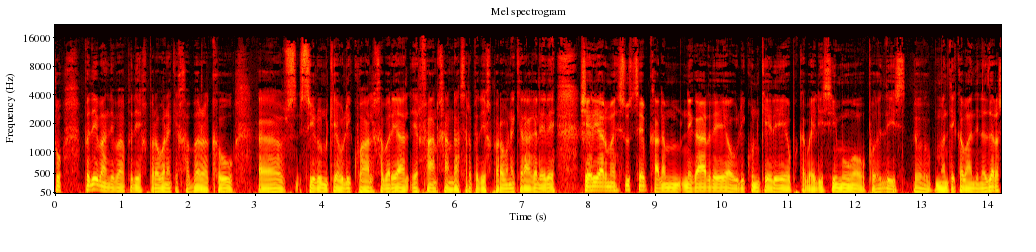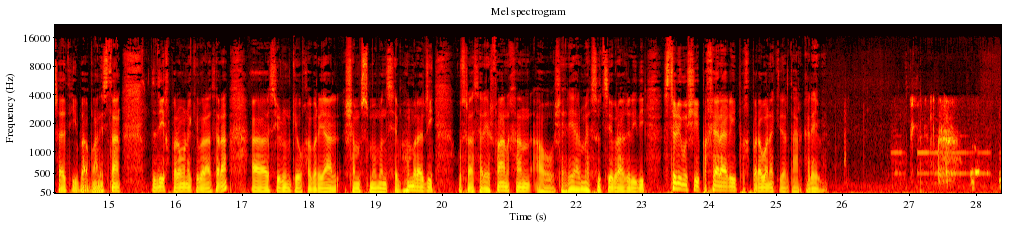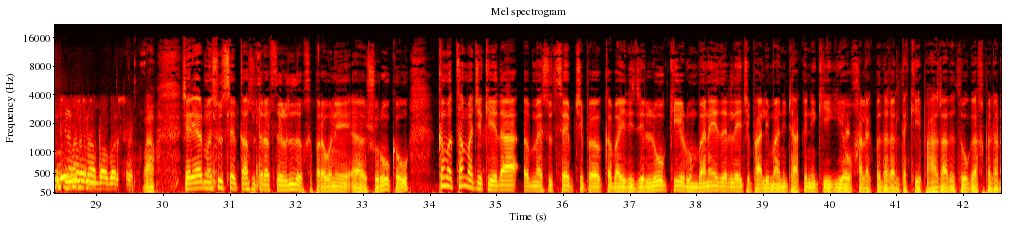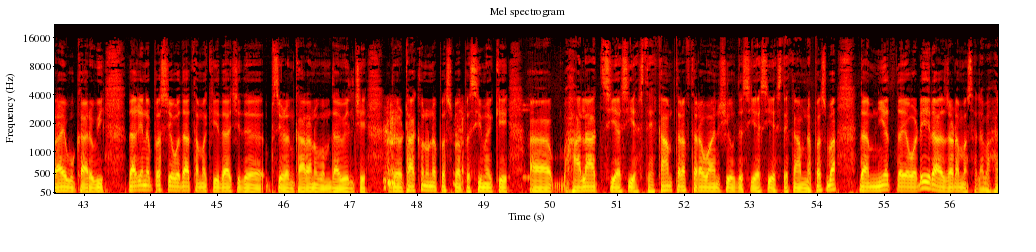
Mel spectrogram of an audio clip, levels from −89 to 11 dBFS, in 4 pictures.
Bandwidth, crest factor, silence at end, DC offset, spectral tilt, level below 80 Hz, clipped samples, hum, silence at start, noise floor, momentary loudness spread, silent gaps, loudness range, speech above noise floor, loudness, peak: 16.5 kHz; 18 dB; 0 s; under 0.1%; -6 dB/octave; -28 dBFS; under 0.1%; none; 0 s; -41 dBFS; 6 LU; none; 1 LU; 23 dB; -19 LUFS; -2 dBFS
